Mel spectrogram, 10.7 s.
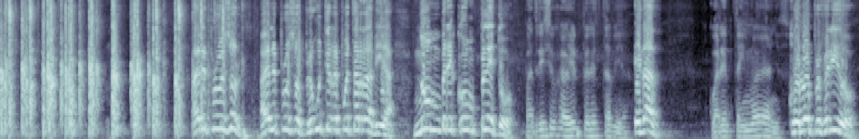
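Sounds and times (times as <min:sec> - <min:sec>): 
hands clapping on a school radio programme: 0:00.0 - 0:04.0
speech: 0:02.5 - 0:10.7.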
